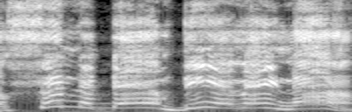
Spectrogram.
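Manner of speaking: very high, swooping, drawn-out put-on Southern drawl. Imagine what a fiery woman you never met would say, imitating a woman's southern accent. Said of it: "I could hear her now".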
